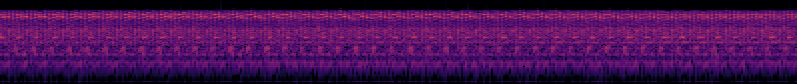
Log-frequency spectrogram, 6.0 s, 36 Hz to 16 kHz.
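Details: Sharp, steady knock about 220 times a minute over a quiet idle, a clear top-end knock from inside the engine; owner suspects valves hitting the pistons, not confirmed.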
